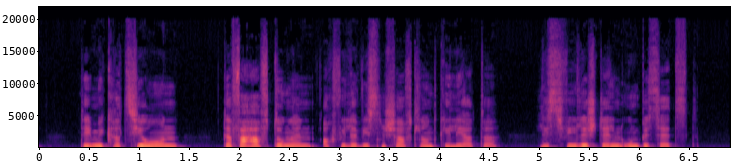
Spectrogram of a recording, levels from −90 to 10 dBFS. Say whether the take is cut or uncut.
uncut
